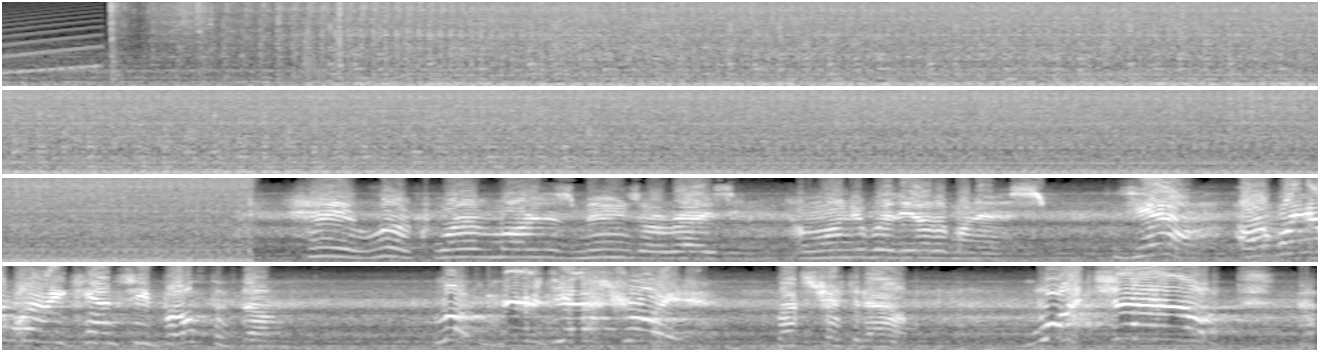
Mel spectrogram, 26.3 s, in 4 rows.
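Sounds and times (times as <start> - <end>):
rising whine: 0.0 - 14.5
space rover engine droning rumble: 0.0 - 14.5
speech: 15.2 - 21.3, 21.9 - 26.2.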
